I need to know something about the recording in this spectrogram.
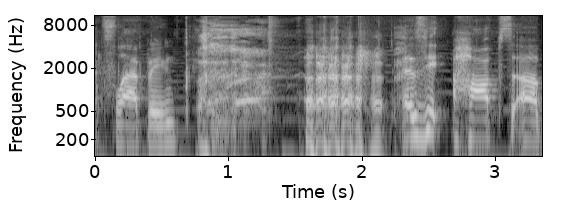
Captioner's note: claps; laughing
